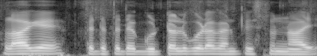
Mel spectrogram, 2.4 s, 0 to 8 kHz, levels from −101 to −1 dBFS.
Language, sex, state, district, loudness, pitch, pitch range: Telugu, male, Telangana, Mahabubabad, -19 LUFS, 140 Hz, 135-145 Hz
